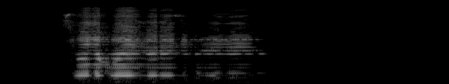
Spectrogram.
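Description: Harmonica played as a stand-in for a spoken sentence. It gives a phrase of several short, broken-up chords with the rhythm of speech, lasting about two seconds and starting just over half a second in. The phrase stands for the words 'So the question is really'.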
